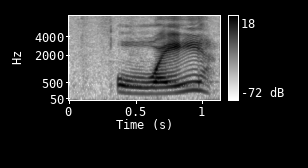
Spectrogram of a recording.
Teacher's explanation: there's another diphthong o y it says oy i start out little and get big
